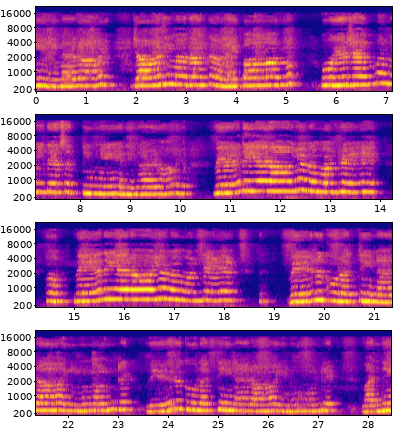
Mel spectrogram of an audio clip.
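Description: A girl singing solo and unaccompanied, in held phrases of a few seconds each with short pauses for breath between them.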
